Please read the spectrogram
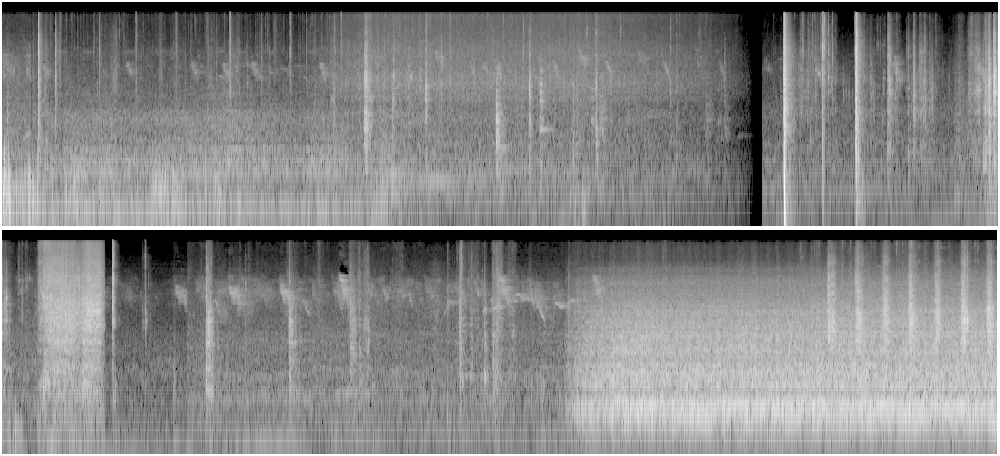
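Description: Faint outdoor ambience, then a series of sharp wooden knocks and clatters as thin split kindling is handled on a chopping stump. Near the end a steady rushing noise with fast regular ticking starts suddenly.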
